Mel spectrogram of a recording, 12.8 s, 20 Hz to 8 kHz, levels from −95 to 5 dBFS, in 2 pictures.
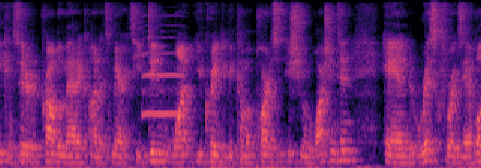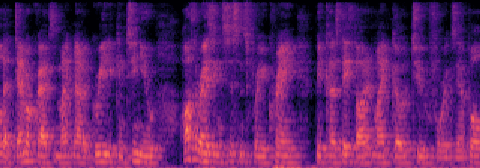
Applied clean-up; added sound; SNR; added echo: none; Wind instrument, woodwind instrument; 8 dB; reverberation time 0.4 s.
